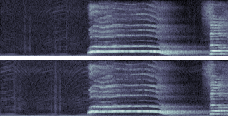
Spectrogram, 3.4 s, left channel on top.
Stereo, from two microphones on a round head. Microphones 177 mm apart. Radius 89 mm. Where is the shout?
Centre (ahead or behind), 1.5 m; by 3.4 s 30° left (ahead or behind), 1.1 m.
